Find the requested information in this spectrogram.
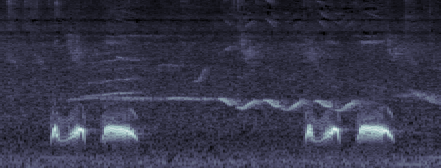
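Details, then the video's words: Decoy spotted dove cooing to make other doves call: two phrases of short paired coos then a long coo, with a thin whistled bird note drifting behind. "cu gáy mồi cây thúc nhẹ kích cu bổi dễ gáy. tiếng cu đất gáy thúc"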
